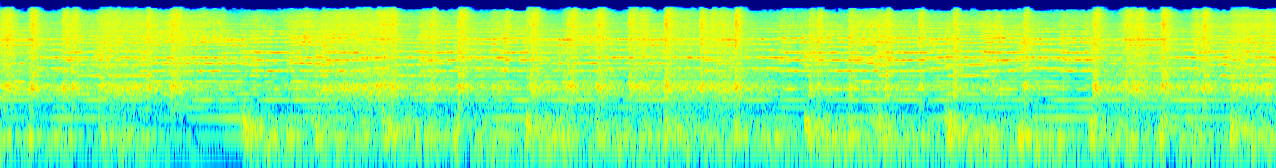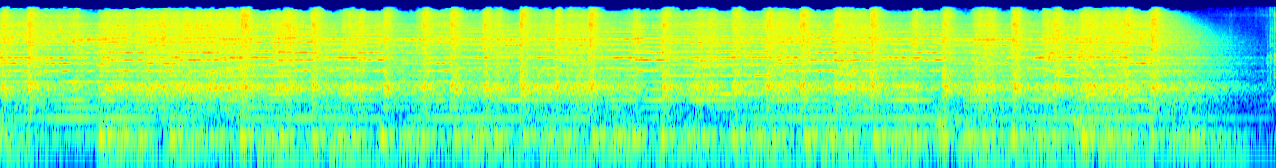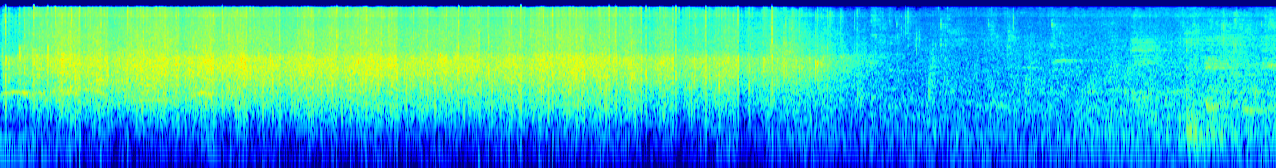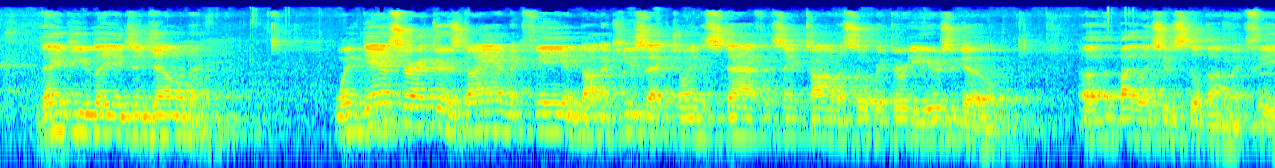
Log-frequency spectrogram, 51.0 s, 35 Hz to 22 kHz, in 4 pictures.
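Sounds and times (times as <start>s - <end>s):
side drums beating: 0.0s - 24.8s
bagpipes playing melody: 0.0s - 25.0s.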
